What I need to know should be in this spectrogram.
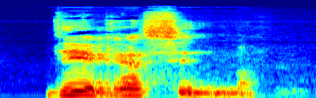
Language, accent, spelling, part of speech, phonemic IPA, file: French, Canada, déracinement, noun, /de.ʁa.sin.mɑ̃/, LL-Q150 (fra)-déracinement.wav
- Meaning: 1. uprooting 2. eradication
